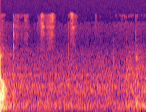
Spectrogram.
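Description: Near silence with faint, soft scratching of a stylus writing on an interactive whiteboard screen.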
